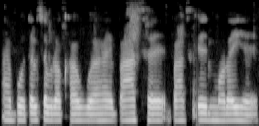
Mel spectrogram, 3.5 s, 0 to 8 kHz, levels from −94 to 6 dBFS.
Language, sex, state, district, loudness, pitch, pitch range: Hindi, female, Bihar, East Champaran, -17 LUFS, 155 Hz, 155-160 Hz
